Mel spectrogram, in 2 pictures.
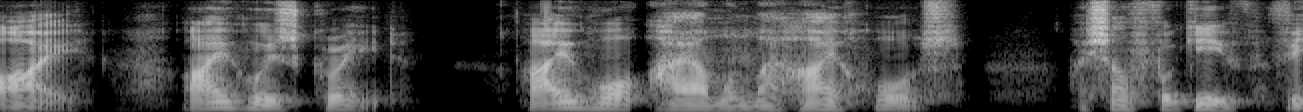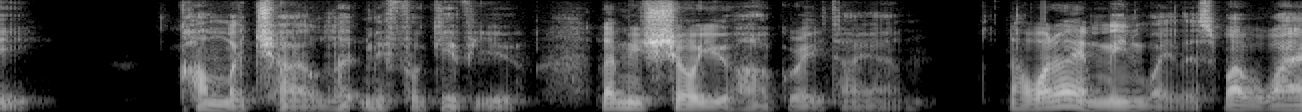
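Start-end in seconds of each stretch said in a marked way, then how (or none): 0.0-11.1 sarcastic mock-grand lofty voice, slower. Speaking on forgiveness, acting out a self-important forgiver, mock-grandiose and sarcastic. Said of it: "I'm being sarcastic".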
